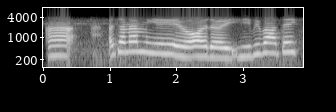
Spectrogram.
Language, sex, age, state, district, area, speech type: Urdu, female, 30-45, Delhi, Central Delhi, rural, conversation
